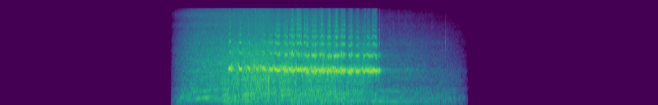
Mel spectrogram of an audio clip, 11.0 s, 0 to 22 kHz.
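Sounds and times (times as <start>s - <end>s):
car tires screeching: 3.0s - 7.4s.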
